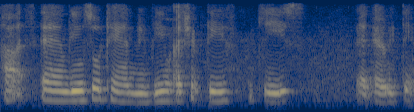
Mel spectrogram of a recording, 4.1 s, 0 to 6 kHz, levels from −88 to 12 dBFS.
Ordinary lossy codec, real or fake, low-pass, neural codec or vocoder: none; fake; 5.4 kHz; codec, 24 kHz, 0.9 kbps, WavTokenizer, medium music audio release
